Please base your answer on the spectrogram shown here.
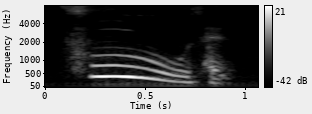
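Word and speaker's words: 風船: 자, 그래서 후센. 우 발음은 거의 들락말락 가시면 돼요. 후센이 됩니다.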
